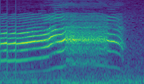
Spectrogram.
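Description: A single loud, drawn-out cat screech, harsh and wailing, holding for about a second before cutting off abruptly, with no other sounds around it.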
